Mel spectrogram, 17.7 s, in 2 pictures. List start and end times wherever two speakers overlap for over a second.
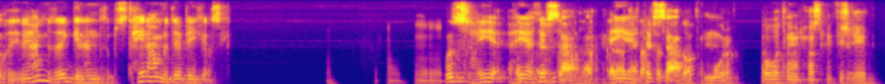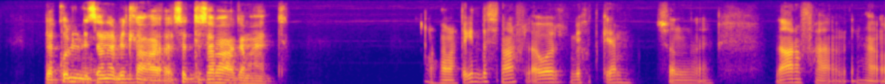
5.2-7.0

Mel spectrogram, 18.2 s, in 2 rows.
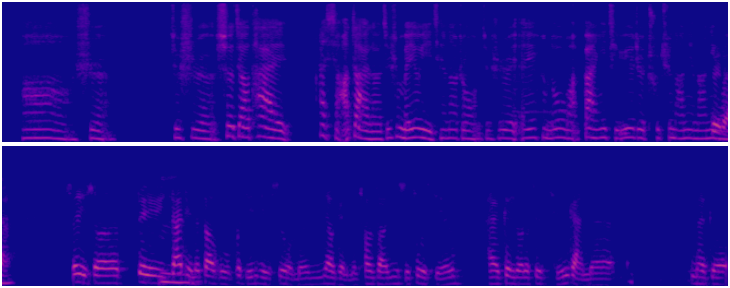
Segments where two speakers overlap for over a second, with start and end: none

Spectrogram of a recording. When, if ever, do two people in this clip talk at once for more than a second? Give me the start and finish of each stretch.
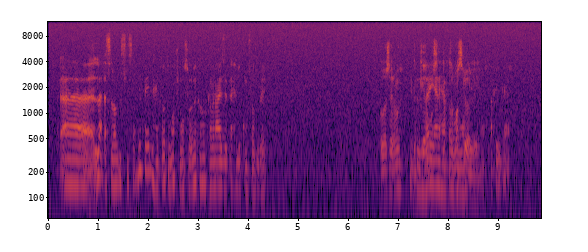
7.4-8.7

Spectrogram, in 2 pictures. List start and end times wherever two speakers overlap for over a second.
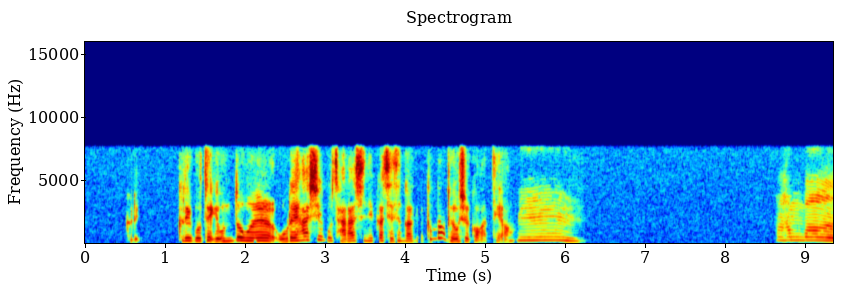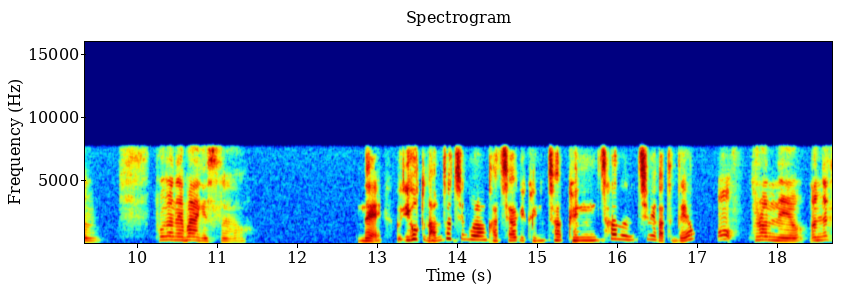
none

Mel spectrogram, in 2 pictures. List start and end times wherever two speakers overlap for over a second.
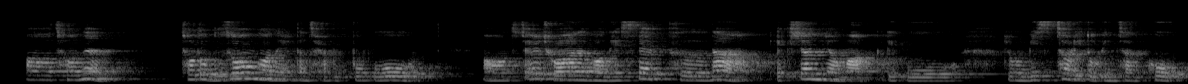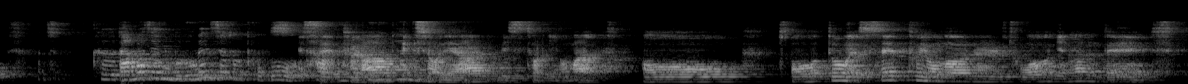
14.9-16.2

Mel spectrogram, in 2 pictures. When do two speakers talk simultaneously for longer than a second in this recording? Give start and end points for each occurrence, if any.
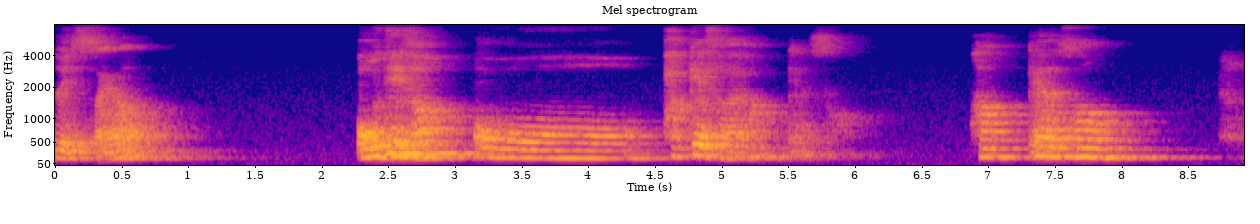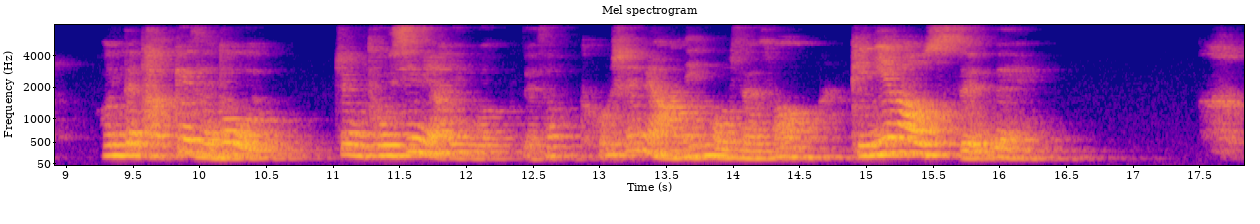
none

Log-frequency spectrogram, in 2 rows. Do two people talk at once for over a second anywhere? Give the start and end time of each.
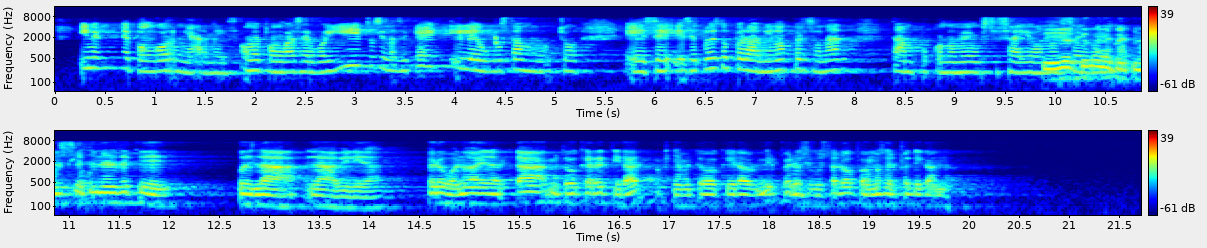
9.9-11.3

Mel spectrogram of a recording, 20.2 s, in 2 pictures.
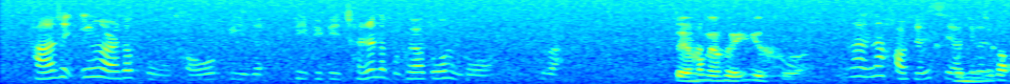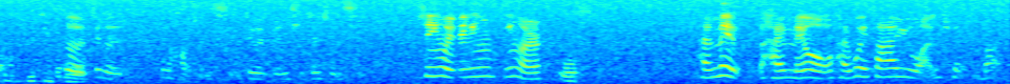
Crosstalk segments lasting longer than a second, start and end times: none

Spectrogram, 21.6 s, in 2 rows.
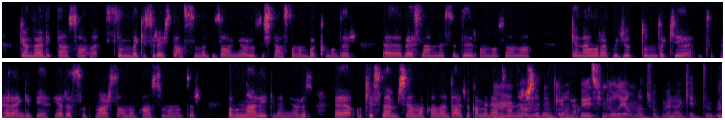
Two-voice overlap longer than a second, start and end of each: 18.2-19.5

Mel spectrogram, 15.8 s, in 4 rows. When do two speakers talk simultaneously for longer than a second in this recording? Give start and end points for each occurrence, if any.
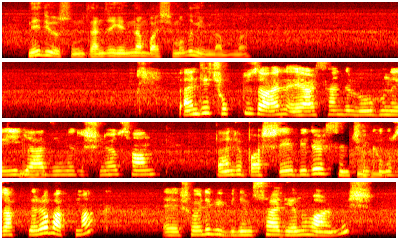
none

